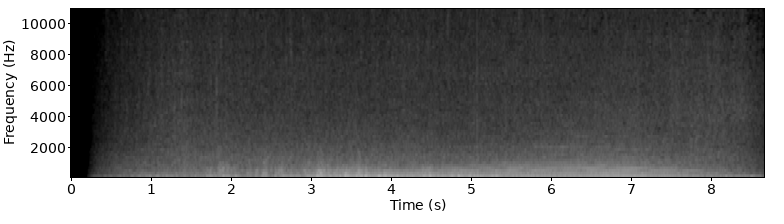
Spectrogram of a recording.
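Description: Intro sound effect of rumbling thunder and rain, fading in. About three seconds in, a steady low droning synth tone is added and holds to the end.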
